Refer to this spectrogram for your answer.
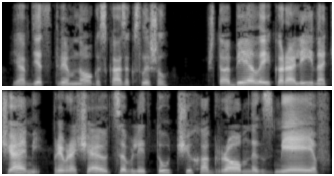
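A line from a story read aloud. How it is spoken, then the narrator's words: Sepulchral, hollow voice. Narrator (Russian): загробным голосом произнес Берни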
